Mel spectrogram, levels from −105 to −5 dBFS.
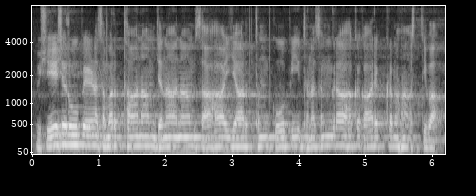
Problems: none marked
